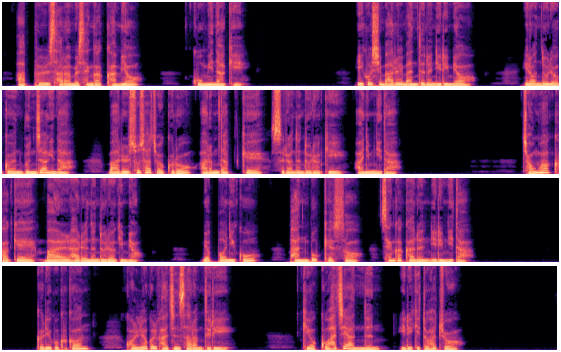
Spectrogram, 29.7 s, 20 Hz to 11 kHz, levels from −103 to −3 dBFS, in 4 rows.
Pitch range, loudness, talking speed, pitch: 185-225 Hz, -17 LUFS, 220 characters per minute, 195 Hz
